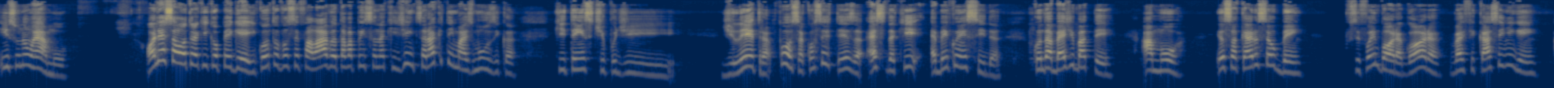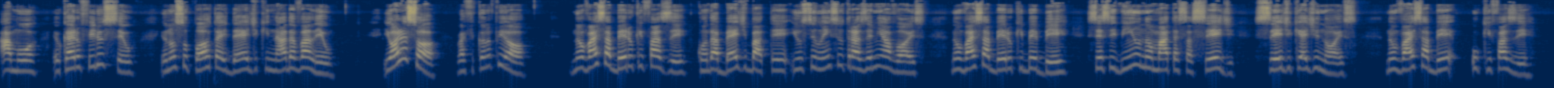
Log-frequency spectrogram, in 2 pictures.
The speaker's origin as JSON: {"language": "Portuguese", "town": "Salvador", "region": "Bahia", "country": "Brazil", "said": "Eu sou da Bahia, de Salvador. Beijo, Bahia, Salvador, terra linda"}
